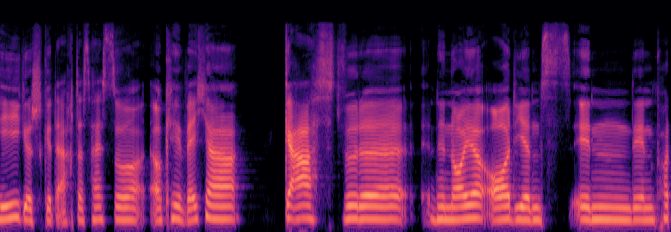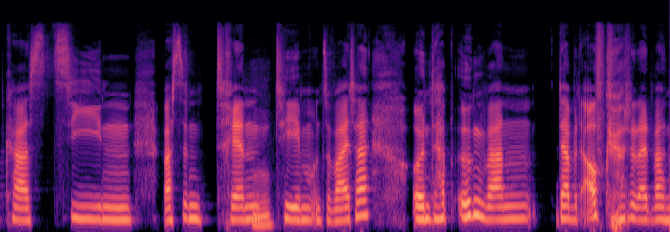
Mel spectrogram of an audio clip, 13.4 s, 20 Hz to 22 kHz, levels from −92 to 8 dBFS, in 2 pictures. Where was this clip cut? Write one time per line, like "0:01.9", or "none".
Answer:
none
